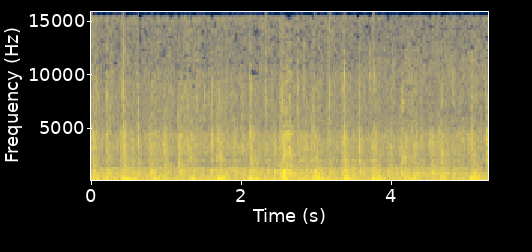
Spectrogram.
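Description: Tabletop wet grinder running, its stone rollers turning through thick soaked kodo millet batter in the steel drum: a steady whir with fast fine clicking.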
